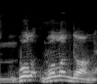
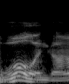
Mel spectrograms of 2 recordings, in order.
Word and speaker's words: Wollongong: It's Wollongong, as in wool. Oh, Wollongong.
